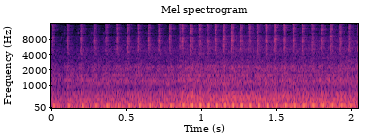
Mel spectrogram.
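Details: Peugeot Tweet scooter with new ignition, idling: small single putters with a slow, slightly uneven beat; the idle is a bit low and needs raising.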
